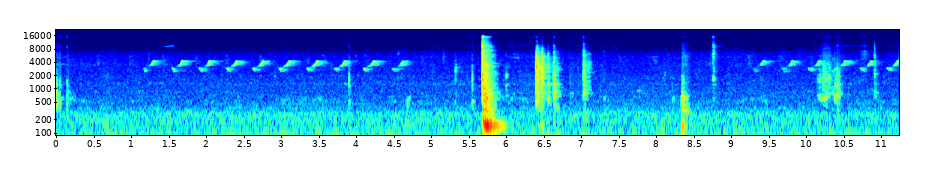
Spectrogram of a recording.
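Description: A bird calling a rapid run of short two-note chirps, about three a second, which stops and starts up again near the end. A few sharp knocks come in the middle, the loudest about six seconds in: plastic bottle-cap checkers pieces knocked onto the wooden board.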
